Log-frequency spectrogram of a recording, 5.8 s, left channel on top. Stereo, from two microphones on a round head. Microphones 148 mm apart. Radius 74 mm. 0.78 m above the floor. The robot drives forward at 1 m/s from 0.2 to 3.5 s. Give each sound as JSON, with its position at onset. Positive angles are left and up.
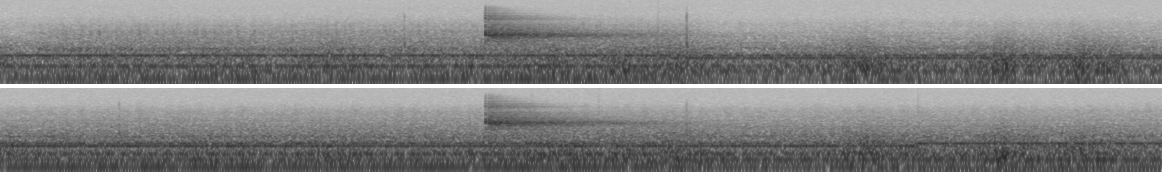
{"t": 2.4, "sound": "a finger snap", "side_deg": 15, "distance_m": 5.5}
